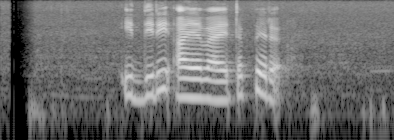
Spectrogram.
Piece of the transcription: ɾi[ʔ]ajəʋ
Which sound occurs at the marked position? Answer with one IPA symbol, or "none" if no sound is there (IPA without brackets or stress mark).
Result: ʔ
